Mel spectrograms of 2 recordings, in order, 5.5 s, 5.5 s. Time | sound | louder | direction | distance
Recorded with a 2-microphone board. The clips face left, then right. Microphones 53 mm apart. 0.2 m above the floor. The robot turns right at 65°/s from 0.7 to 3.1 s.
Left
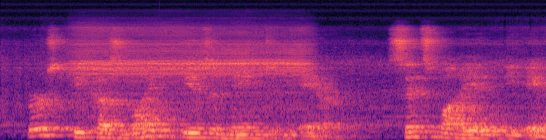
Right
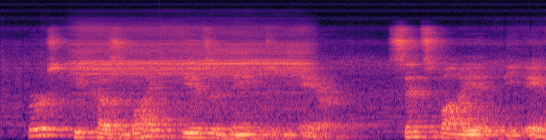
0.3 | a man speaking | right 1 dB | 140° left | 1.7 m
